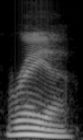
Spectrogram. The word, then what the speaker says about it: Raya: Raya.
